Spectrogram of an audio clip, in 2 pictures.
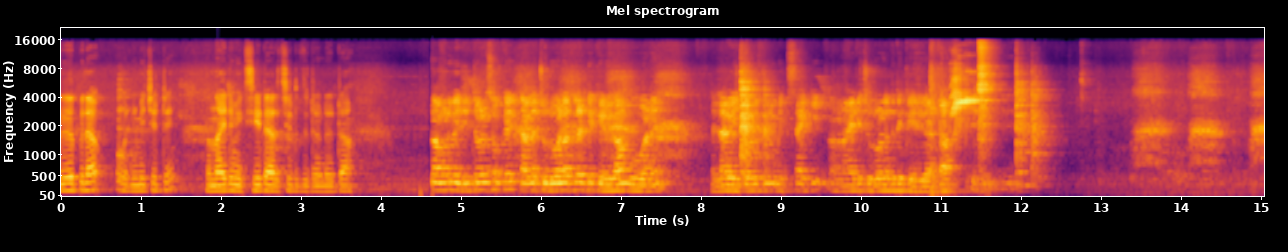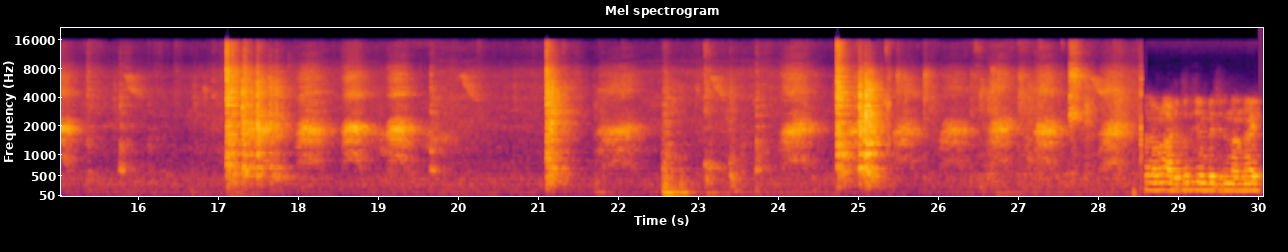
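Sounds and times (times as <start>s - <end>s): crows cawing: 0.8s - 2.2s, 3.6s - 4.4s, 5.4s - 9.0s, 13.4s - 16.0s, 17.2s - 20.2s, 21.8s - 22.6s, 24.0s - 28.6s.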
